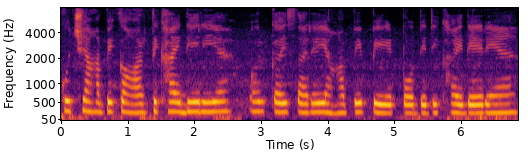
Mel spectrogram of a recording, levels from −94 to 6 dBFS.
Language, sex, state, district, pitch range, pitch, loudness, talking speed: Punjabi, female, Punjab, Pathankot, 225-255 Hz, 240 Hz, -15 LUFS, 165 wpm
